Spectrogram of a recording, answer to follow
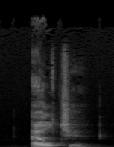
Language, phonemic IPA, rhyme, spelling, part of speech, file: Dutch, /ˈœy̯l.tjə/, -œy̯ltjə, uiltje, noun, Nl-uiltje.ogg
- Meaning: diminutive of uil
